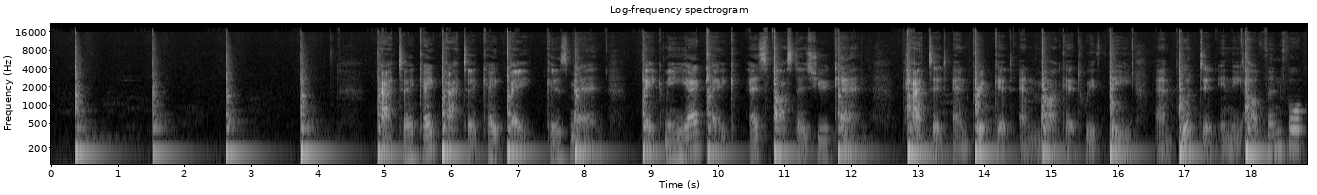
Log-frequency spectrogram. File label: Pat a cake with drum; Moving creatively to music and doing actions to rhymes with Socky (sock puppet).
